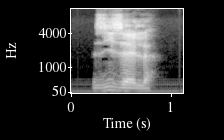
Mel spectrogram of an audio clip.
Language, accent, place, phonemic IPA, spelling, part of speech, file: French, France, Lyon, /zi.zɛl/, zyzel, noun, LL-Q150 (fra)-zyzel.wav
- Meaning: alternative form of zisel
